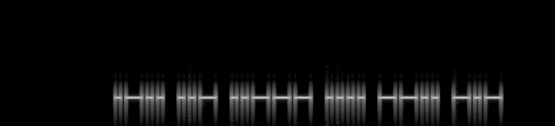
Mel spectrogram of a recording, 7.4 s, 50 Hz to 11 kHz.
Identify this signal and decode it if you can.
Morse code, heard as a keyed tone, about 17 wpm, 700 Hz. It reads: LU2HZK
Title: DXCC-100 Call Signs - 6 Characters - Repeated 3x - 17wpm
